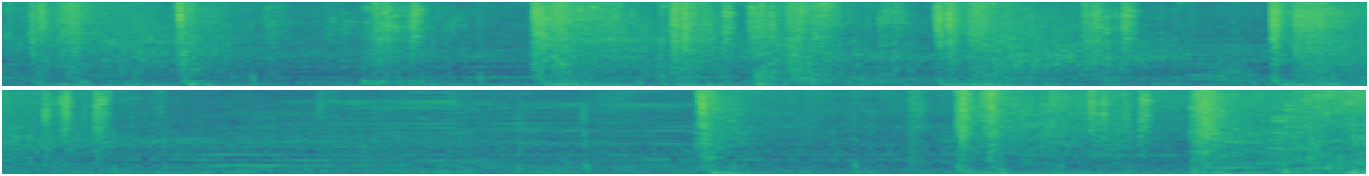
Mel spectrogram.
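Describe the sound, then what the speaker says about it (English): Repeated grenade blasts and impacts in the action game Path of Exile, a rapid series of loud booming thumps at irregular intervals over dense combat noise, with no speech. "I do love longballing stuff with grenades, though"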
